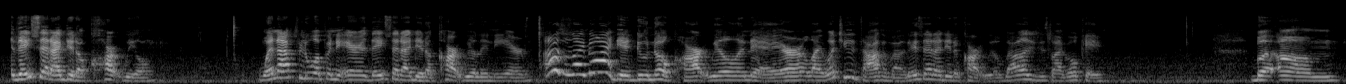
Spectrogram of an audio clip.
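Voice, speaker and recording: A woman's voice: mid-range voice, a little hiss or hum. A young woman telling a personal story in a casual, chatty vlog, full of fillers. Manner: chatty and animated, with many fillers. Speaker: vlogger.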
